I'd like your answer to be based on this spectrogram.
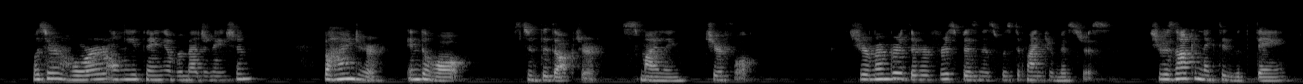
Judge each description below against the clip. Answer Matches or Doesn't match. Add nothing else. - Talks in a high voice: Matches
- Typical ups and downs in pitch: Matches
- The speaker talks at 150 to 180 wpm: Matches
